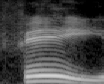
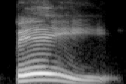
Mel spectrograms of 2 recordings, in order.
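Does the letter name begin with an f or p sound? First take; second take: f; p. First: It begins with an f sound. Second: It begins with a p sound. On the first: "que se torna fei" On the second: "o pei"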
